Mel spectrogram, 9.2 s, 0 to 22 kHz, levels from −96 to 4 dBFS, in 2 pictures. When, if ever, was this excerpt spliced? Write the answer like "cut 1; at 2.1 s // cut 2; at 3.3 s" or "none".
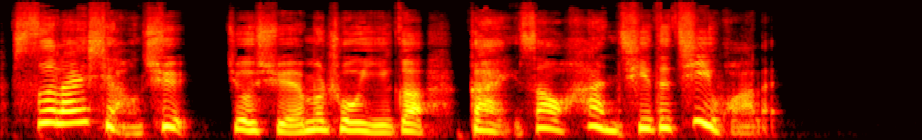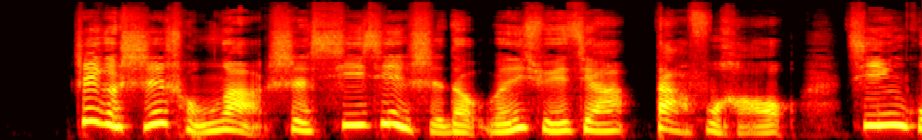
cut 1; at 4.8 s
